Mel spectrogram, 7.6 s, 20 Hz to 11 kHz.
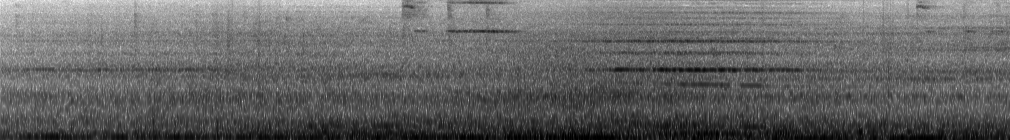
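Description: A Class 387 electric train pulls into a station platform on the Hitchin to Kings Lynn line with a steady low rumble of wheels, and thin high brake squeals come in as it slows near the listener.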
